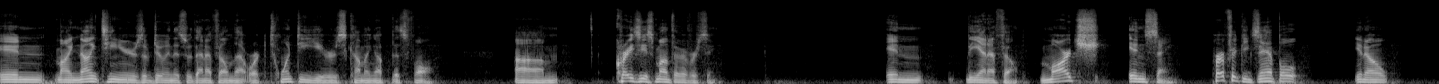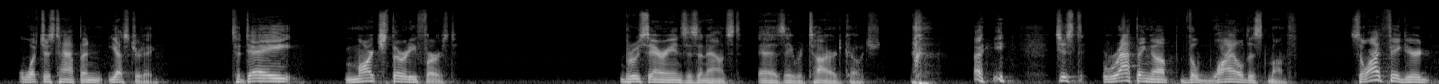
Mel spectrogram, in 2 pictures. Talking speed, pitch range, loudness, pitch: 115 wpm, 85-120 Hz, -23 LUFS, 105 Hz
